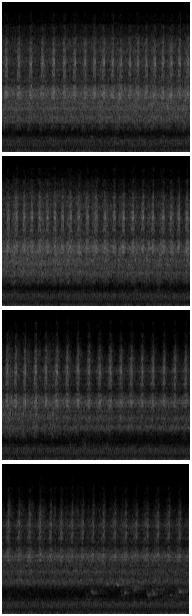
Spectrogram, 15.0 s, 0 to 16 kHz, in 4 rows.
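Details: Bear cicada recorded from a fourth-floor home in Zhongli, Taiwan, on 16 June 2013 using a Nokia Lumia 820; continuous grating high buzz with a rapid throbbing pulse, low constant rumble beneath, and a few faint extra chirps near the end.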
